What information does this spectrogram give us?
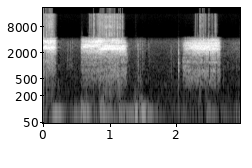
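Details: Young barn owl at Théding, France, 10 July 2021, visiting the parents' food store: loud rasping hissed screeches, one short and two long, each lasting nearly a second, with knocking noises between.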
